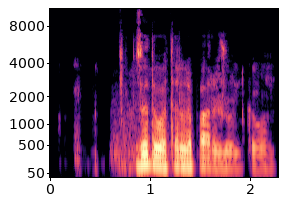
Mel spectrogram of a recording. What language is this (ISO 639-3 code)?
pus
